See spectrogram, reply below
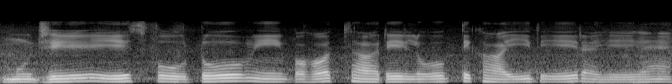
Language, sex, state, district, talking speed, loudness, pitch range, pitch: Hindi, male, Madhya Pradesh, Katni, 100 wpm, -16 LUFS, 120-140 Hz, 130 Hz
